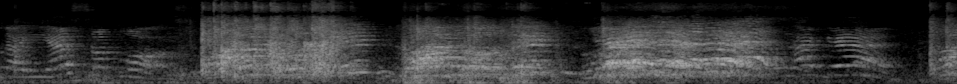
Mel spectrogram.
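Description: A group of students in a classroom claps and cheers together in lively bursts of applause, with children's voices shouting over the clapping and a short pause between rounds.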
